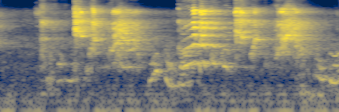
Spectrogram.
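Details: Monk parakeet imitating human speech in a home; several gravelly, squawky word-like phrases in quick succession, some with a nasal buzzy tone, over a faint constant hum.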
